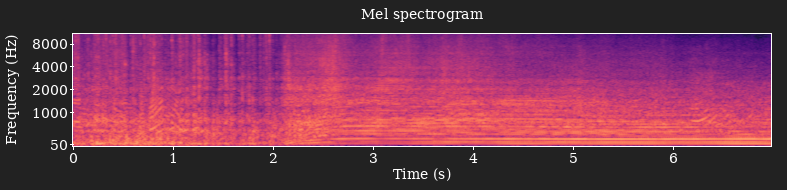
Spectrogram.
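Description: A loud car engine crackles, then roars up to a steady high drone.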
